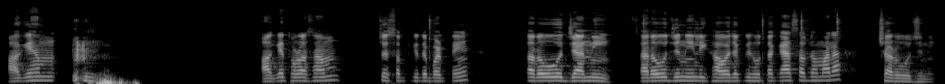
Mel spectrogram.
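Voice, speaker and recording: A man with a slightly high, pushed, bright and smooth voice teaches a spelling lesson to prepare students for an exam. He goes step by step, repeats every word, checks in with his students often, and fondly calls them children.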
